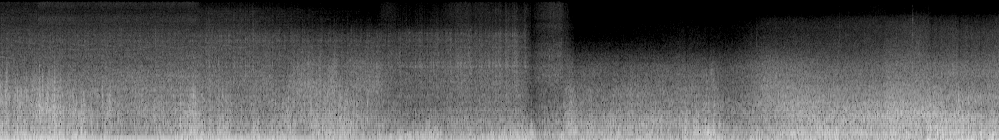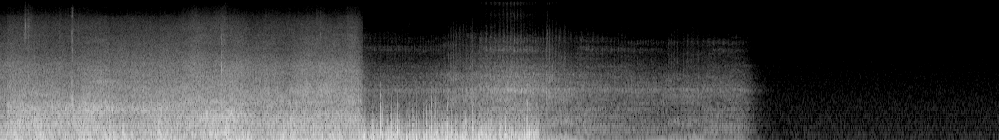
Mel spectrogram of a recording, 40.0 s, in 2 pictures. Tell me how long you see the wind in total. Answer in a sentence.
You can hear the wind for 31 seconds altogether.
